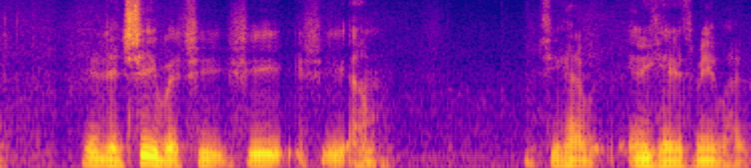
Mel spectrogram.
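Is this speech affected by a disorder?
Yes: Parkinson's disease; diagnosed at 29, over three decades since diagnosis.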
